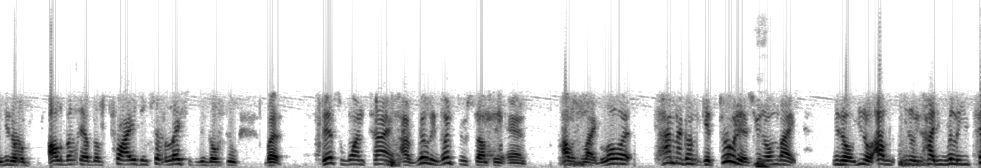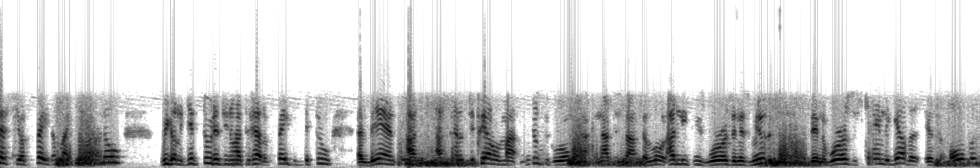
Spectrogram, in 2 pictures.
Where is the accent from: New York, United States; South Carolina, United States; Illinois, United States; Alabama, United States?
Illinois, United States; Chicago; Yes, I'm from Chicago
